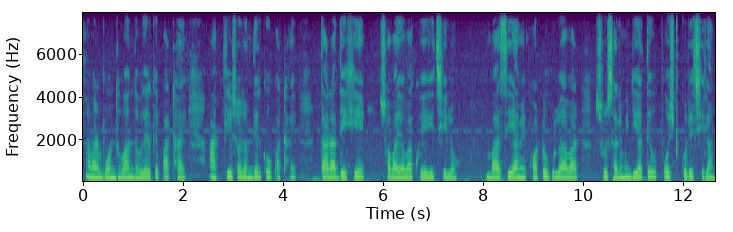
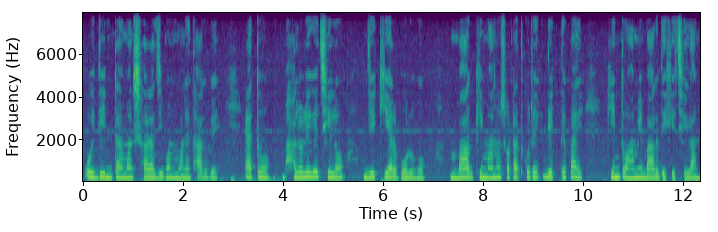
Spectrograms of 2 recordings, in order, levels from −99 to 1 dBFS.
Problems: background conversations at intervals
